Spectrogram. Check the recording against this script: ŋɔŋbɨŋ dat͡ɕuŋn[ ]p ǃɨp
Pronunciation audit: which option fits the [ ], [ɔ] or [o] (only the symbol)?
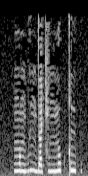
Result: o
